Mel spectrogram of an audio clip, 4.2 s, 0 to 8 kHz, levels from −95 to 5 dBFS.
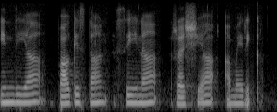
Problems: none marked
